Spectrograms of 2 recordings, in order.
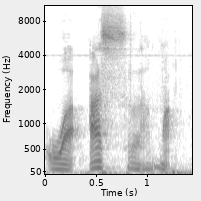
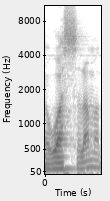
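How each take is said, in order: First: The glottal stop is kept before the second word. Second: The glottal stop is dropped, words run together. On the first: The speaker calls it right. "tapi wa aslama" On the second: The speaker calls it wrong. "tidak dibaca waslama"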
